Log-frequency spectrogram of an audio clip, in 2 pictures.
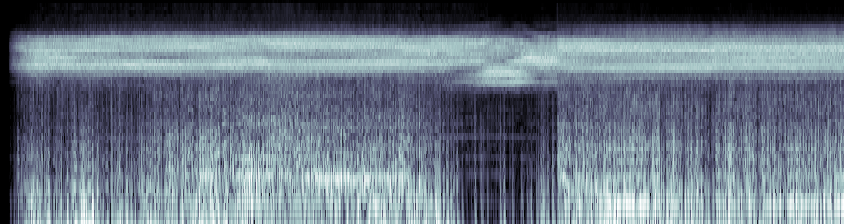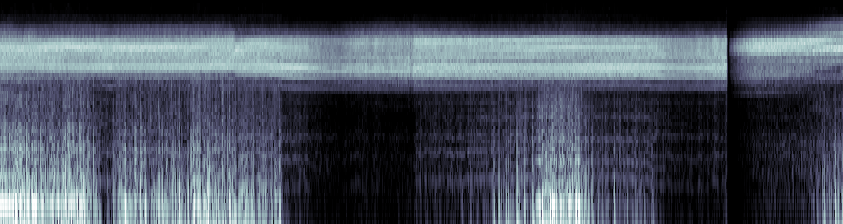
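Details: A caught male cicada gives a loud, continuous, hissing buzz from its vibrating abdominal tymbals that barely changes for the whole stretch.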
